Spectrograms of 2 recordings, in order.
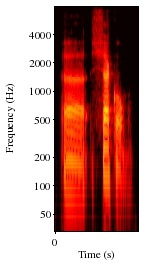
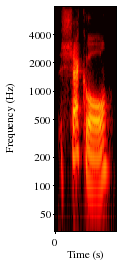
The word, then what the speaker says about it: shekel: Well, there's an accent mark, okay? Similar to how in Greek you have accent marks to make sure you're putting the right emphasis on the right syllable, right?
